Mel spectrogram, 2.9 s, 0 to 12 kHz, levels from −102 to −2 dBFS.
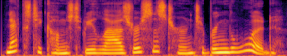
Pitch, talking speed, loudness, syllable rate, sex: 235 Hz, 230 wpm, -17 LUFS, 5.1 syllables/s, female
